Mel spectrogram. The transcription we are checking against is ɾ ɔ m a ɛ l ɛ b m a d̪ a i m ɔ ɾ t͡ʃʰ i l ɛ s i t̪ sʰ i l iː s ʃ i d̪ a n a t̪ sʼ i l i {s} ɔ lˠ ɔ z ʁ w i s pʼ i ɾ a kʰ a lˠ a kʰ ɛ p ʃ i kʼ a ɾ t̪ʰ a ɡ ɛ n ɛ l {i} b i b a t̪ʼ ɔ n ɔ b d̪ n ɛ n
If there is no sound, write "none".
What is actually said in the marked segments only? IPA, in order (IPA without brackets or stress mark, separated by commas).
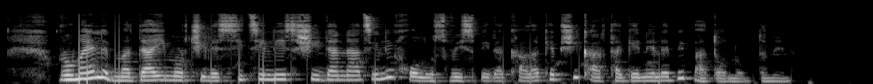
χ, ɛ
